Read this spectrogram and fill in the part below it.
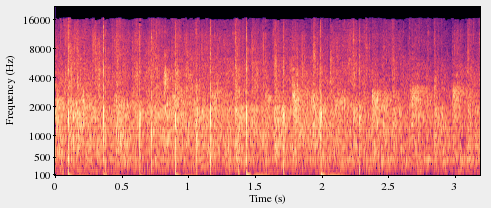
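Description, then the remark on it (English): A round of applause from an audience for Erin Murphy, called for by Representative Jennifer Loon: steady, dense clapping with a few louder, sharper claps standing out at a fairly even rhythm, continuing for a few seconds with no talking. “I think we should give Erin a round of applause.”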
